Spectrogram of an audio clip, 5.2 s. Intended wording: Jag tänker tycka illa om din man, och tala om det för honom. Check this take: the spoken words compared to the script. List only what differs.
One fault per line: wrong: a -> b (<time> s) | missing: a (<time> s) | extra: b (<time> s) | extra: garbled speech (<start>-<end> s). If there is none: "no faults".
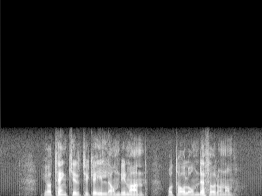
no faults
